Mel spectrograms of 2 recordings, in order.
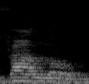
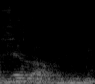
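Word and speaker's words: ולא: And then finally, we told you, if the vav is pointed before a word where the accent is the first syllable, the tendency is to point the vav with a kamatz. With a kamatz. Ke valo, not vilo. Valo.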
